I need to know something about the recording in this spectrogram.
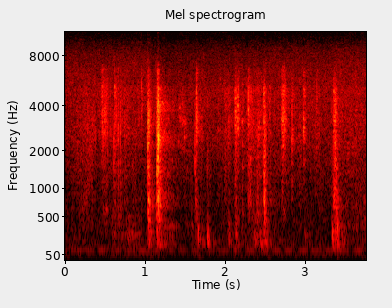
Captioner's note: door opens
